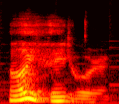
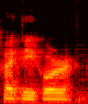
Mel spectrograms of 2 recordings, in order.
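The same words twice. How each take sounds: First: It is said in a put-on Natsuki voice. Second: It is said in a voice unlike Natsuki's.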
